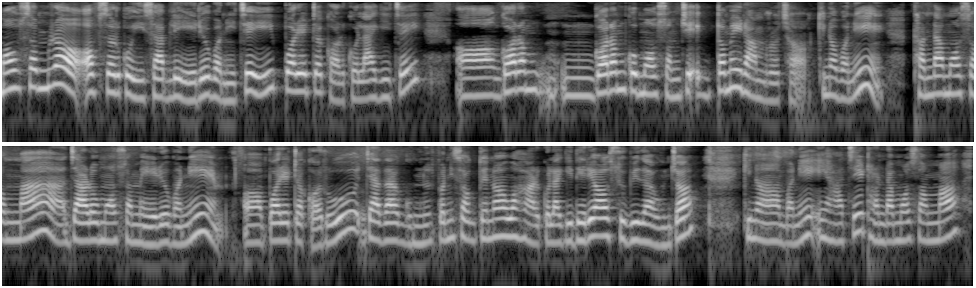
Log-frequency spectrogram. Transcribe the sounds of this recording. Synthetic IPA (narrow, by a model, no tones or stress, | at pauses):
mʌwsʌmrʌʌ̰pʰsʌrkoɦisableɦeɾjobʱʌnet͡saĩpʌrjʌʈʌkɦʌɾukolaɡit͡saĩ | ɡʌɾʌmɡʌɾʌmkomʌwsʌmt͡sʌĩʔek̚d̪ʌmʌjɾamrot͡sʰʌ̰kinʌbʱʌne | ʈʰʌɳɖamʌwsʌmːad͡zaɽomʌwsʌmːɦeɾjobʱʌnepʌrjʌʈʌkɦʌɾud͡zjad̪aɡʱumnupʌnisʌk̚d̪ʌnʌwʌɦãɦʌɾukolaɡid̪ʱeɾeʌsubid̪ʱaɦunt͡sʰʌkinʌbʱʌneʔeɦãt͡saĩʈʰʌɳɖamʌwsʌmːa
